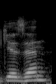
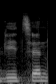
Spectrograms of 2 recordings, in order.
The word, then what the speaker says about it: Gezen: Normalerweise auf Türkisch Gezen. Gezen. Aber mittlerweile spricht jeder Gezen und man gewöhnt sich dran.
